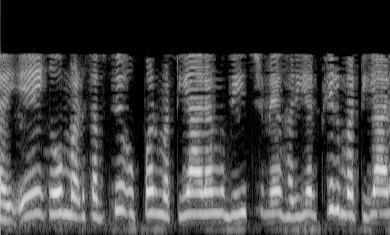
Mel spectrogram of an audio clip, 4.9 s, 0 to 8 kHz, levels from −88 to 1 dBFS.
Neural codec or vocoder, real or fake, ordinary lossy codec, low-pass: none; real; AAC, 16 kbps; 7.2 kHz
